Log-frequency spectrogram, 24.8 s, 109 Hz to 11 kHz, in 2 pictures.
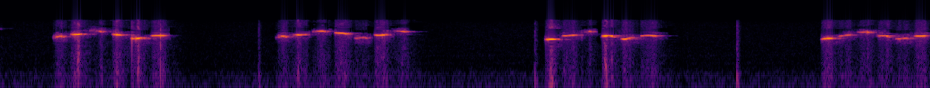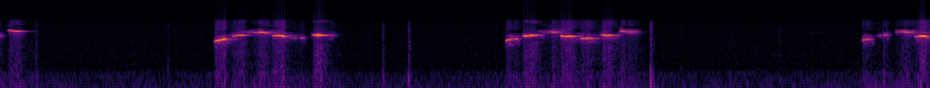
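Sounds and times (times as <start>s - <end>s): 
unidentified bird whistling fluty phrases: 0.0s - 2.3s, 3.7s - 5.6s, 7.3s - 9.0s, 11.0s - 12.9s, 15.3s - 16.9s, 19.2s - 21.0s, 23.9s - 24.7s.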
